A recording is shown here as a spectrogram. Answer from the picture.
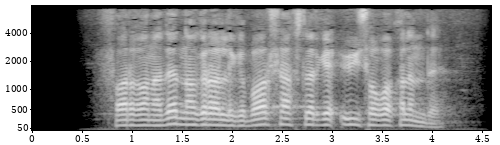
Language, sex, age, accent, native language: Uzbek, male, 35+, Xorazm, Uzbek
